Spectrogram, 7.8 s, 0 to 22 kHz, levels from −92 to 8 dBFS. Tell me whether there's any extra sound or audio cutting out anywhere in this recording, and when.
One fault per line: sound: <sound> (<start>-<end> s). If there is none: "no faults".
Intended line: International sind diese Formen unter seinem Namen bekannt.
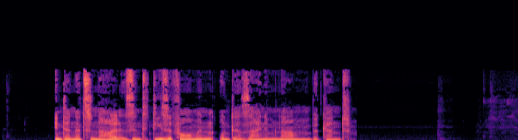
no faults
